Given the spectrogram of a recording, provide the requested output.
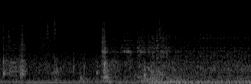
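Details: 2015 Nissan Juke diesel, manual, push-button start with clutch pressed: short crank, catches at once and settles into a steady even low idle with no knocks; normal start.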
